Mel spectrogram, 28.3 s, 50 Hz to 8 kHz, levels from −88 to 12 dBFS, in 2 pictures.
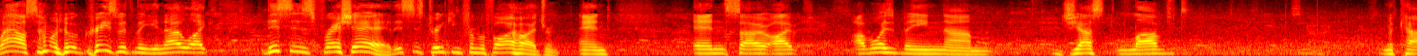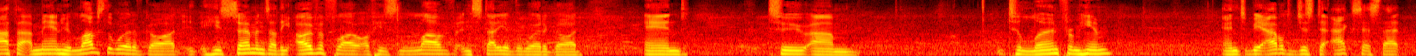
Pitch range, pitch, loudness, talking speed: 130-175 Hz, 150 Hz, -19 LUFS, 150 wpm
